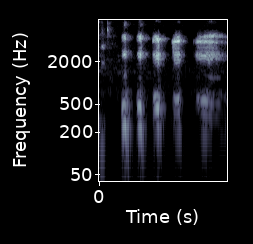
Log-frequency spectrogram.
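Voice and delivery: 'laughs' as a hammed-up villain cackle; 'laughs' as a mock evil cackle; evil laugh. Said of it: "That's my evil laugh".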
